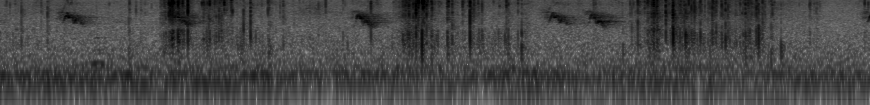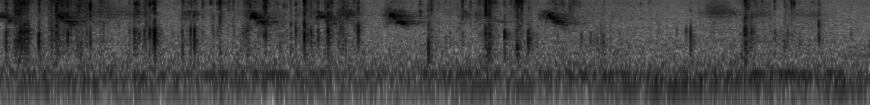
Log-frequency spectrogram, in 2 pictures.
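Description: Footsteps crunching on a gravel path, with many short, downward-sliding bird chirps throughout.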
